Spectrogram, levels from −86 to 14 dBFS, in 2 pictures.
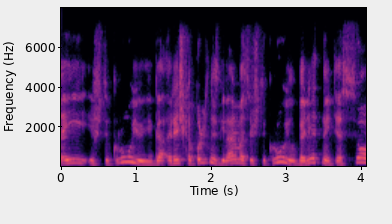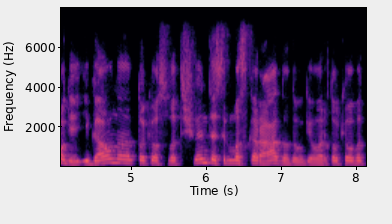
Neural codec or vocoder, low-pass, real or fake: none; 7.2 kHz; real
